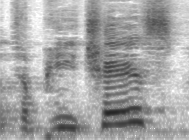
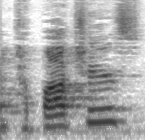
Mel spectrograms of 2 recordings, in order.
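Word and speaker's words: tepache: It's called the tapiche. Okay. Or tapaches. That's how we pronounce it, I believe.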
